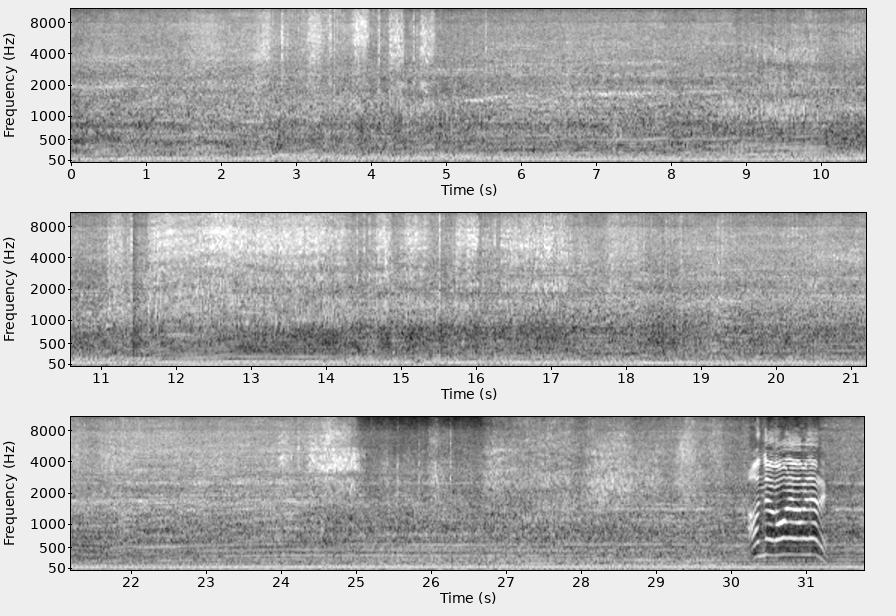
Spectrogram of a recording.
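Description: ATV engine running under way, loud and steady, its pitch rising and falling a few times with the throttle as the quad crosses rough grassland, with a haze of wind and brush noise over it.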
